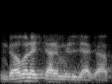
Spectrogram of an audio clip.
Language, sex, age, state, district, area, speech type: Hindi, male, 18-30, Bihar, Vaishali, rural, conversation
